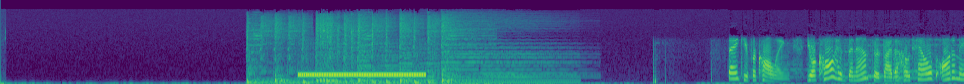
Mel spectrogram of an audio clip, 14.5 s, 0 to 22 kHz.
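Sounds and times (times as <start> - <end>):
telephone ringback tone on a hotel direct-dial line: 4.5 - 6.4
speech: 11.0 - 14.4.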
